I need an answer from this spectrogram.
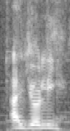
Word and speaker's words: Ayolí: Ayolí. ¿Cómo se escribeí? Ayolí con y acento en la I, la última.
